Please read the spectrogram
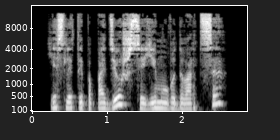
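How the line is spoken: Inner voice whispering. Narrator (Russian): шепнул внутренний голос

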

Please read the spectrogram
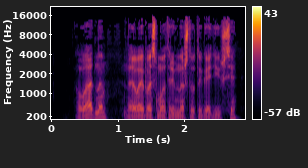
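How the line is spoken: Sudden snort of amusement. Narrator (Russian): Тед неожиданно хмыкнул, сказал

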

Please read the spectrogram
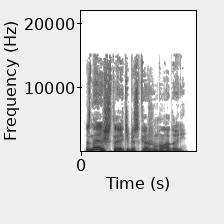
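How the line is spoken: Smirking grunt. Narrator (Russian): хмыкнул Семеныч

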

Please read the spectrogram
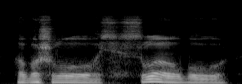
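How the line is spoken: Relieved exhale. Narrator (Russian): выдохнула за спиной Данилова Вера

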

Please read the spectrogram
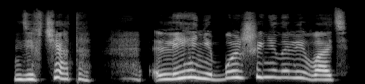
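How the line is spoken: Tearful moan. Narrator (Russian): вытирая слезы, простонала, как самая трезвая

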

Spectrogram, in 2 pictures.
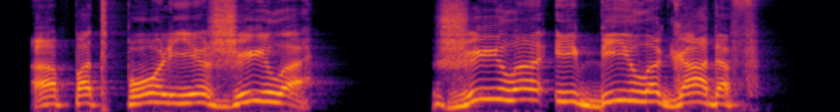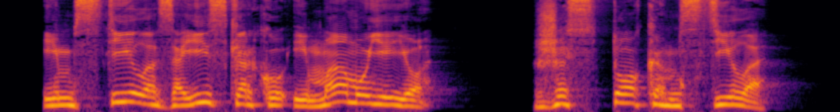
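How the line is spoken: Loud shout. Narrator (Russian): крикнул на весь зал

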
